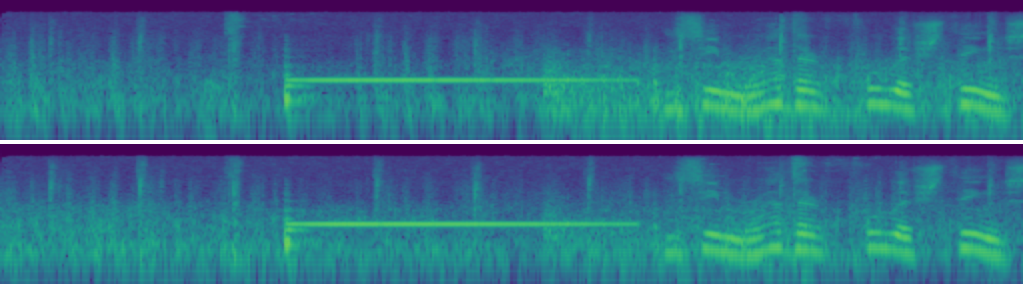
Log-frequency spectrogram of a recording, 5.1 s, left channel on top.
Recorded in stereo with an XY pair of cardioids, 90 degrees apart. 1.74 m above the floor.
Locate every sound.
1.4 s a guitar: 5° right, 1.5 m
3.3 s a man speaking: 10° left, 0.6 m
